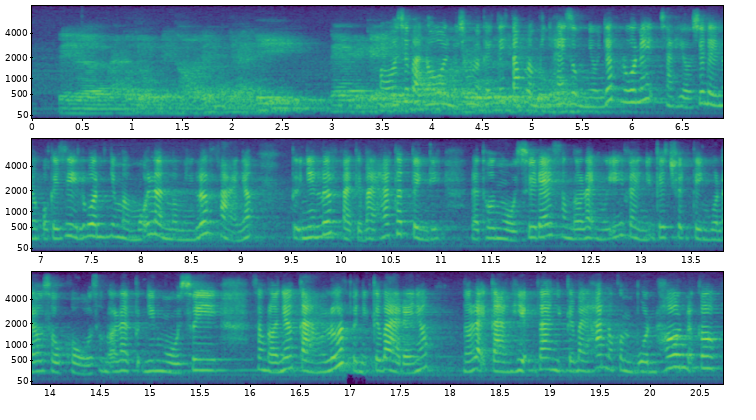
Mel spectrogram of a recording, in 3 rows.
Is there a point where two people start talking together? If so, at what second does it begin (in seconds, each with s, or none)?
3.5 s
